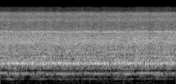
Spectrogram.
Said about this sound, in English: Perfect time to, use a blender.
